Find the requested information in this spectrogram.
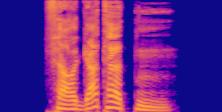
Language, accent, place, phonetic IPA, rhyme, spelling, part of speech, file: German, Germany, Berlin, [fɛɐ̯ˈɡatɐtn̩], -atɐtn̩, vergatterten, adjective / verb, De-vergatterten.ogg
- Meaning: inflection of vergattern: 1. first/third-person plural preterite 2. first/third-person plural subjunctive II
